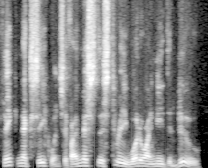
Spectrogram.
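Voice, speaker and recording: A man's voice: mid-range voice, lively intonation, moderate pace, dark tone, breathy edge, no echo. A man speaking as a coach and interview guest, answering conversationally in an earnest, emphatic way.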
